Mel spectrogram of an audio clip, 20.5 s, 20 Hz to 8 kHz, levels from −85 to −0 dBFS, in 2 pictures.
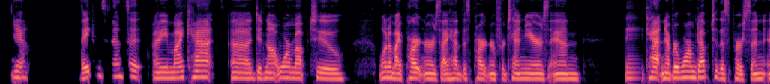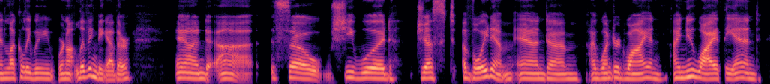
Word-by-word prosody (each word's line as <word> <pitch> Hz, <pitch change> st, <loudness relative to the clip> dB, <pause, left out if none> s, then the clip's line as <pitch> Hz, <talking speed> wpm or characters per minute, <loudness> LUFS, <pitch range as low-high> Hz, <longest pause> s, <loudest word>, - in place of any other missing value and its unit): Yeah, 175 Hz, -1 st, -3 dB, 0.7 s
they 165 Hz, +3 st, +1 dB
can 225 Hz, -, -13 dB, 0.2 s
sense 200 Hz, +1 st, -6 dB
it. 180 Hz, -4 st, -3 dB
I 160 Hz, -, -3 dB
mean 165 Hz, 0 st, -1 dB
my 165 Hz, +2 st, +2 dB
cat, 185 Hz, +1 st, 0 dB, 0.2 s
uh, 160 Hz, -1 st, 0 dB
did 155 Hz, +1 st, -4 dB
not 160 Hz, 0 st, 0 dB
warm 170 Hz, -2 st, 0 dB
up 155 Hz, -, -2 dB
to 145 Hz, -3 st, -1 dB, 0.4 s
one 170 Hz, +1 st, -1 dB
of 170 Hz, -, +2 dB
my 150 Hz, -1 st, +4 dB
partners 145 Hz, -3 st, 0 dB
I 130 Hz, -, +2 dB
had 145 Hz, -1 st, -2 dB
this 140 Hz, -2 st, -7 dB
partner 140 Hz, -1 st, -2 dB
for 140 Hz, +1 st, -8 dB
10 145 Hz, +1 st, -2 dB
years, 145 Hz, -2 st, +1 dB
and 140 Hz, 0 st, -1 dB, 0.6 s
the 160 Hz, 0 st, -8 dB
cat 165 Hz, -2 st, +3 dB
never 165 Hz, +2 st, +4 dB
warmed 175 Hz, 0 st, +1 dB
up 180 Hz, +1 st, +3 dB
to 190 Hz, -, -5 dB
this 145 Hz, -2 st, -3 dB
person, 140 Hz, 0 st, -2 dB
and 145 Hz, +1 st, -1 dB
luckily, 160 Hz, +1 st, 0 dB
we 150 Hz, 0 st, -1 dB
were 145 Hz, -, 0 dB
not 145 Hz, 0 st, 0 dB
living 185 Hz, +4 st, +3 dB
together, 135 Hz, +1 st, 0 dB, 0.6 s
and, 155 Hz, -2 st, +2 dB
uh, 145 Hz, 0 st, -1 dB, 0.3 s
so 155 Hz, -4 st, +2 dB
she 175 Hz, 0 st, -1 dB
would 150 Hz, -2 st, +3 dB, 0.3 s
just 160 Hz, -1 st, 0 dB
avoid 160 Hz, +5 st, +3 dB
him, 145 Hz, -7 st, 0 dB
and, 145 Hz, -1 st, +1 dB
um, 140 Hz, -1 st, 0 dB
I 150 Hz, -, -2 dB
wondered 155 Hz, +1 st, 0 dB
why, 145 Hz, +1 st, +4 dB
and 150 Hz, -5 st, -3 dB
I 165 Hz, +2 st, +2 dB
knew 190 Hz, +4 st, +3 dB
why 145 Hz, -4 st, +6 dB
at 145 Hz, -, -2 dB
the 145 Hz, -2 st, -1 dB
end, 150 Hz, -4 st, 0 dB
155 Hz, 180 wpm, -23 LUFS, 145-165 Hz, 0.7 s, why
